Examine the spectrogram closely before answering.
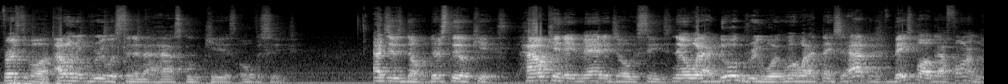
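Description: This man's voice sits fairly high and moves at a fairly quick pace. His pitch varies in an ordinary way, with noticeable background noise behind him. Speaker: sports podcast co-host. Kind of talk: heated debate. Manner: loud, interrupting, talking over others; argumentative, insistent.

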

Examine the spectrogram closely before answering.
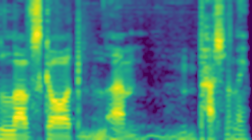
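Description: With a southern English accent, a man speaks at a fairly low pitch and ordinary pitch variation over noticeable background noise. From southern England (Hampshire), teens in Hong Kong. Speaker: pastor. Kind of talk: interview.

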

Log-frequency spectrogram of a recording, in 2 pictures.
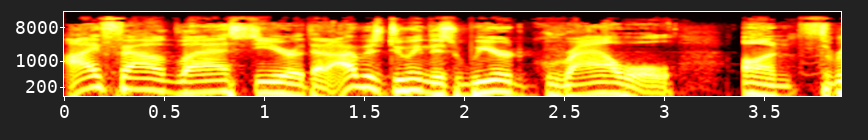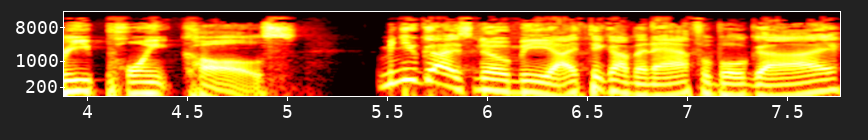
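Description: This man sounds animated and upbeat, with a fairly high pitch, ordinary pitch variation and a fairly slow pace. His loudness stays very even on a very clean recording with a silent background. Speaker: sports broadcaster. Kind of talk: interview chat about broadcasting. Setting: baseball stadium booth. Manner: animated, upbeat.

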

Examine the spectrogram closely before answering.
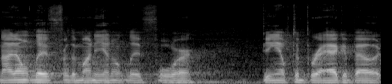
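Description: Against noticeable background noise and audible room echo, a man with a very deep, low pitch talks at a fairly quick pace in a monotone, flat intonation. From Ontario, Canada (small town). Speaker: podcast host. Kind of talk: casual interview chat. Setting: arts centre venue.

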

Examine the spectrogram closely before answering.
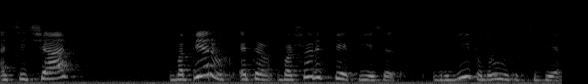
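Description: A woman with a fairly high pitch and vocal fry speaks at a fairly slow pace, her lively intonation broken by long, frequent pauses. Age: 20s. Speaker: podcast host, student. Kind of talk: casual chat.

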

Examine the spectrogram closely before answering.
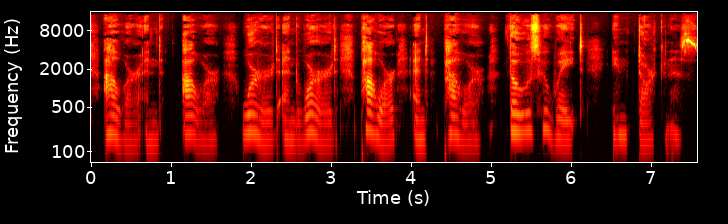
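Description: Recorded very cleanly over a silent background, a woman speaks with a very deep, low pitch and a somewhat breathy quality. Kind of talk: poem reading. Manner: slow, solemn, meditative delivery.

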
